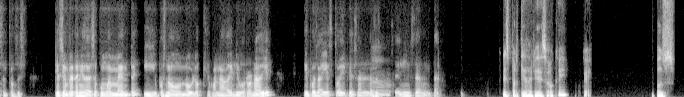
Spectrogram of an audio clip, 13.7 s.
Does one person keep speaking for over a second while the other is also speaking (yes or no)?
no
